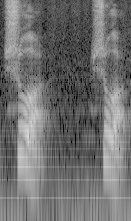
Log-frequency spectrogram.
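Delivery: "श्योर" with sh and u-o, r silent; correct pronunciation. Shown as a demonstration. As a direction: say it with sh, ending on o. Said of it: "मैंने आर silent रखा". (सही उच्चारण, श से शुरू)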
